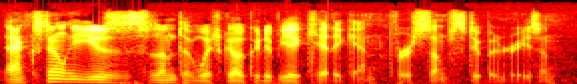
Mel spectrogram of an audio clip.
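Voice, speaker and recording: A man's voice: deep voice, lively intonation, fast talker, gravelly, pushed and bright. A man co-hosting a casual commentary in a matter-of-fact explaining manner, on a slightly dull microphone. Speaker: podcast co-host. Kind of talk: casual chat, retrospective commentary.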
